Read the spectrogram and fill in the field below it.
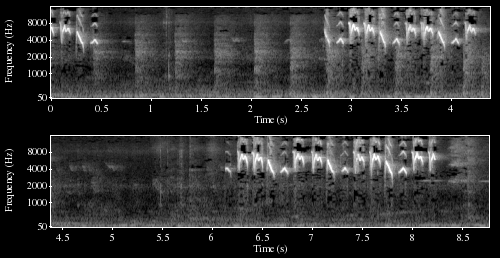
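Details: Java sparrow in continuous rolling song ('ngerol'), used to lure other birds into singing: a brief opening burst, then two longer runs of high, quick, descending tinkling notes, several per second, over a faint low hum.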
